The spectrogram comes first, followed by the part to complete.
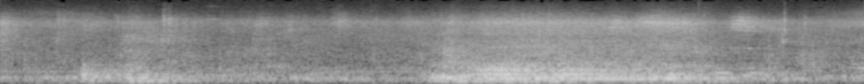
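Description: Low murmur of people talking in a hall. About two seconds in, one voice rises over it and holds a single long, steady-pitched sound for nearly two seconds before fading.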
